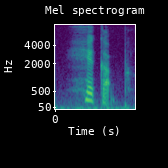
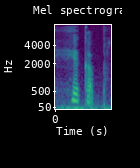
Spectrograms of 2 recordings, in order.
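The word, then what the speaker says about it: hiccough: This is a word that is an alternate spelling, and as far as I know, the only case for the pronunciation of O-U-G-H, hiccup. The word is hiccup. It is more commonly spelled as H-I-C-C-U-P, hiccup, but it can also be spelled with O-U-G-H. And then it takes the schwa sound, and the P sound, p, hiccup, hiccup.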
